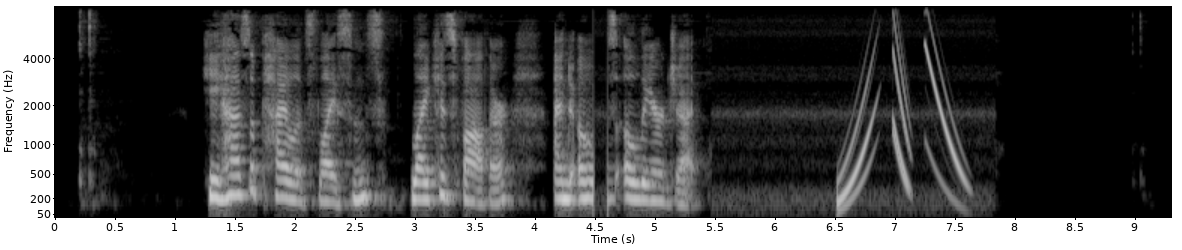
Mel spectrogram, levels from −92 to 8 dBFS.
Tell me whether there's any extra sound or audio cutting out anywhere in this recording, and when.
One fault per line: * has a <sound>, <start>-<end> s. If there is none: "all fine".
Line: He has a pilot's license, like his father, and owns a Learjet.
* has a dropout, 4.5-4.6 s
* has a chirp, 6.5-7.7 s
